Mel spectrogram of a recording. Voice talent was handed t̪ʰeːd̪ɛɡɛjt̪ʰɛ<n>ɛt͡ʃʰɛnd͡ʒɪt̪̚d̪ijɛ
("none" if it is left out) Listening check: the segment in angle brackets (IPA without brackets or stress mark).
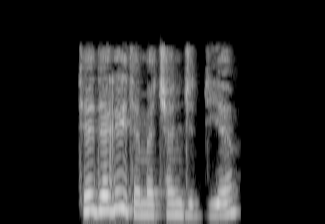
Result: m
